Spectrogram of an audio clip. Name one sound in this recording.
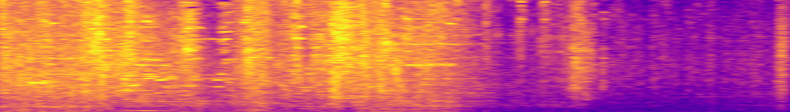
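Spell effects crackle and burst in a video game fight.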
